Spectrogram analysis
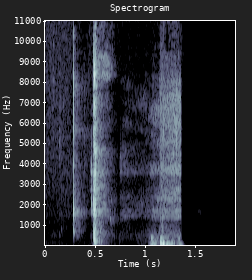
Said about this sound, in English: Sorry, coughing here.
